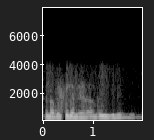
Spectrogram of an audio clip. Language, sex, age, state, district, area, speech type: Bodo, male, 45-60, Assam, Kokrajhar, urban, conversation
